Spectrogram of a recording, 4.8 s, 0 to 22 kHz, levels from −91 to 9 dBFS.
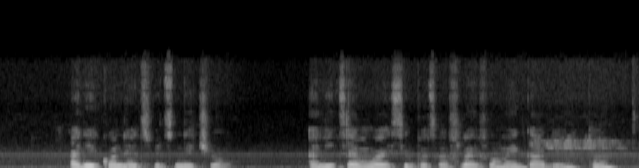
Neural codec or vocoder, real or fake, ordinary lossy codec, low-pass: none; real; Opus, 64 kbps; 14.4 kHz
